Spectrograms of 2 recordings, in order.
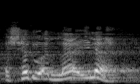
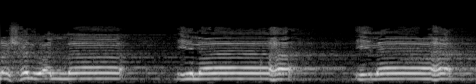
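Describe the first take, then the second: First: The vowel in 'ilah' has normal length. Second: The vowel in 'ilah' is stretched very long. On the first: The speaker calls it right. "بدون أن يمد الألف مدا زائدا" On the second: The speaker calls it wrong. "المد المبالغ فيه في إله"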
